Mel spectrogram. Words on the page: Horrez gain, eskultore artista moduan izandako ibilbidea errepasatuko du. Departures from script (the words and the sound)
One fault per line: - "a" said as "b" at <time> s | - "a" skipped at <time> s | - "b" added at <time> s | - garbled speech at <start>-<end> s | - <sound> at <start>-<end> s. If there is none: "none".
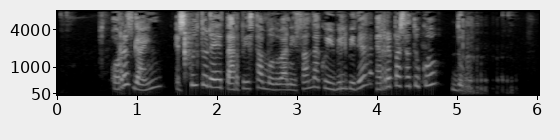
- "eta" added at 2.0 s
